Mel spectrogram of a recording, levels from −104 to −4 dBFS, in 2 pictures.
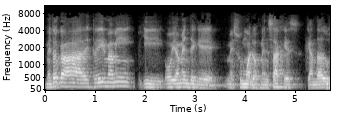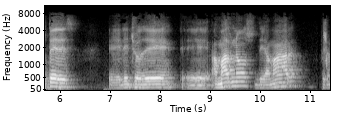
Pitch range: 115-145 Hz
